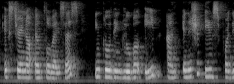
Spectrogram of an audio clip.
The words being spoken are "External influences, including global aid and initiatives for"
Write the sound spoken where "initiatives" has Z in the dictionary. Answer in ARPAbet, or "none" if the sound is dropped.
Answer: S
